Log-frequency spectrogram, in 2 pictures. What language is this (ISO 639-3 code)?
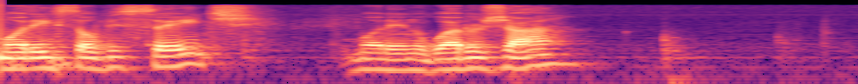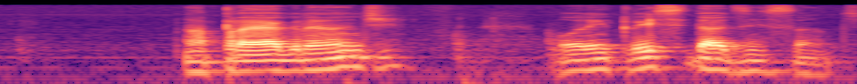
por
